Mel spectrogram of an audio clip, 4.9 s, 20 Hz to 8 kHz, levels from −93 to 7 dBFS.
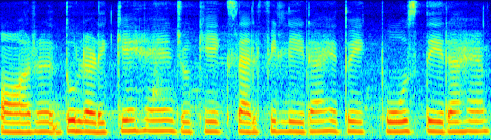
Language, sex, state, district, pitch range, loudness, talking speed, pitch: Hindi, female, Chhattisgarh, Bilaspur, 205-215 Hz, -15 LUFS, 210 wpm, 210 Hz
